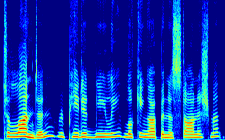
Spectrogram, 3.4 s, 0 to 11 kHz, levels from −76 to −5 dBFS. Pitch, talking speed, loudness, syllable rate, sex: 255 Hz, 140 wpm, -19 LUFS, 5.0 syllables/s, female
